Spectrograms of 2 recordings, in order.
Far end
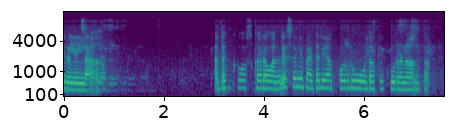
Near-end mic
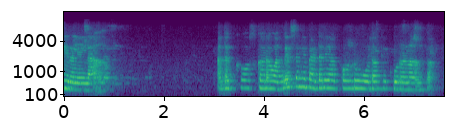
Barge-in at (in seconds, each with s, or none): none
